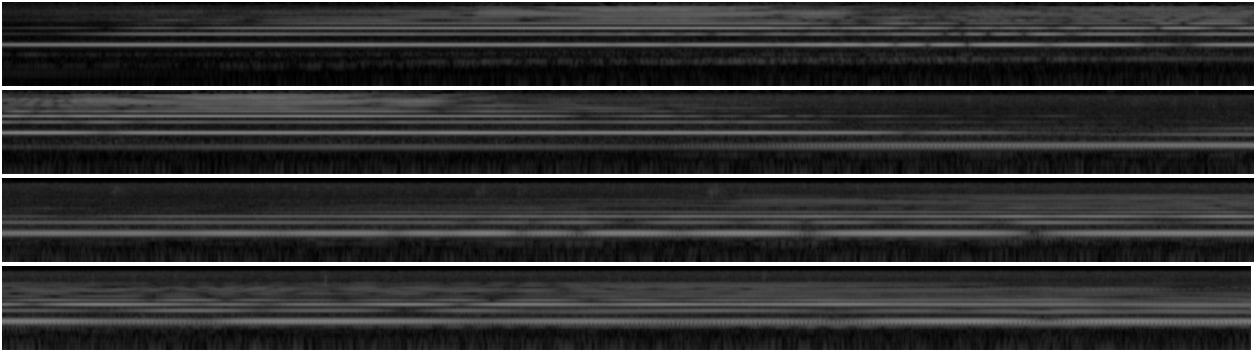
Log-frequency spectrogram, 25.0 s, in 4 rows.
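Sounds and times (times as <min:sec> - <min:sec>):
clarinet notes imitating a tornado siren: 0:00.0 - 0:25.0.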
